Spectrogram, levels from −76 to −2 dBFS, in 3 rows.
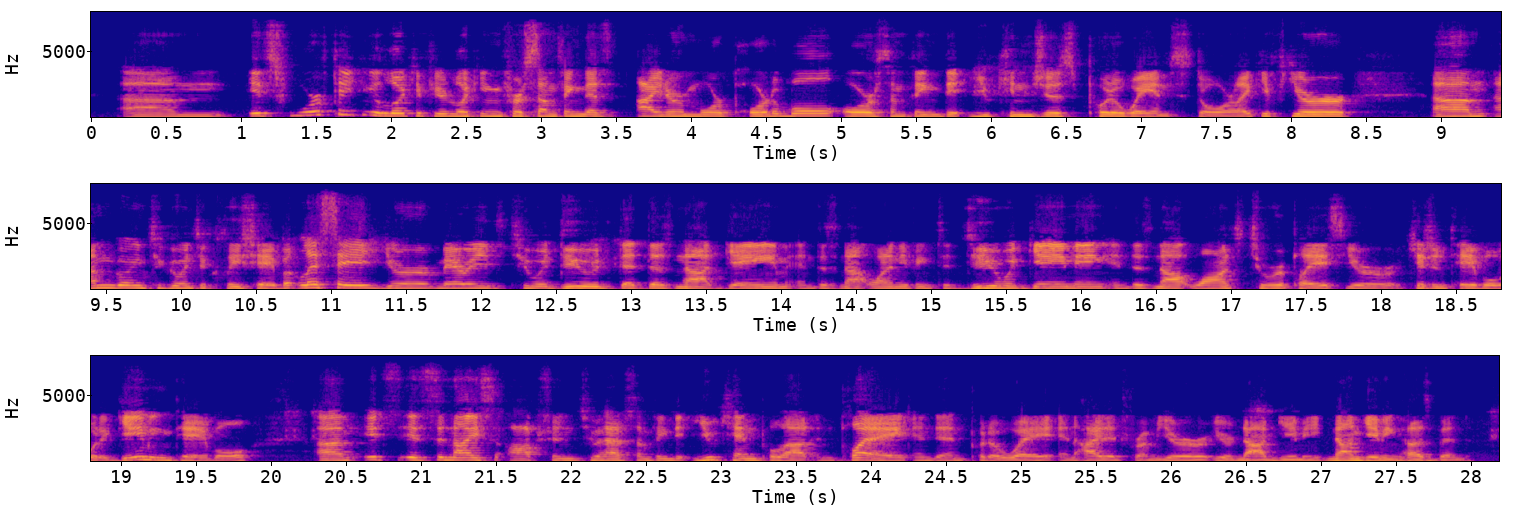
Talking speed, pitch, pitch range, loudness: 210 wpm, 145 Hz, 135-165 Hz, -21 LUFS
